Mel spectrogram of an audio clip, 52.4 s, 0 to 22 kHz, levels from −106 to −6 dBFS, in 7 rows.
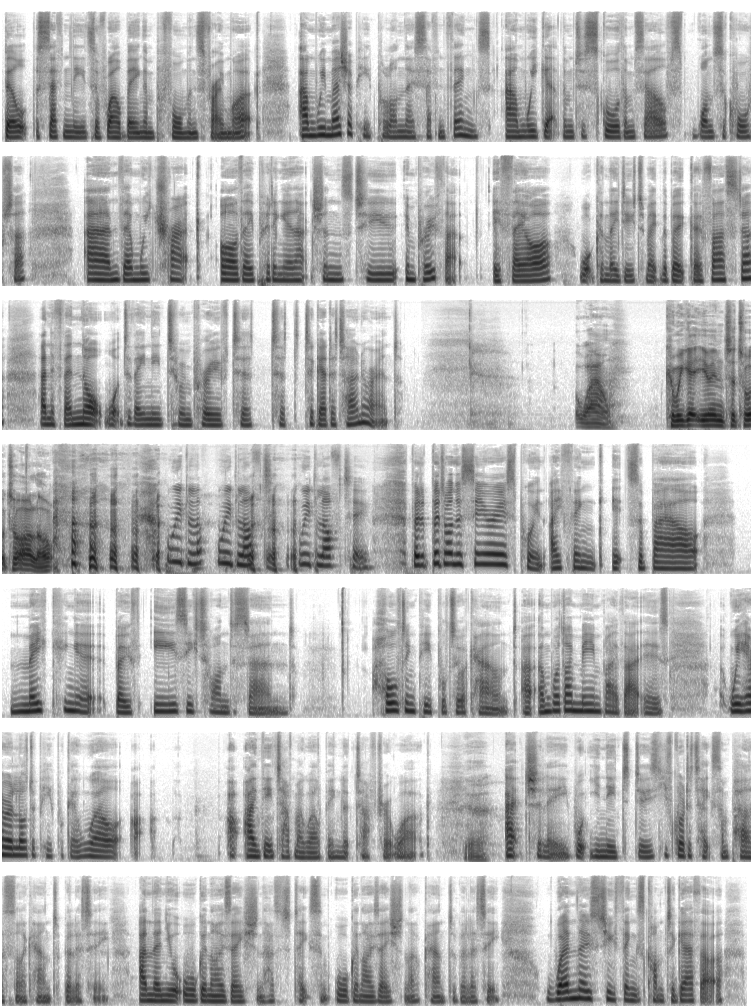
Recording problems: none

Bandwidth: 16 kHz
